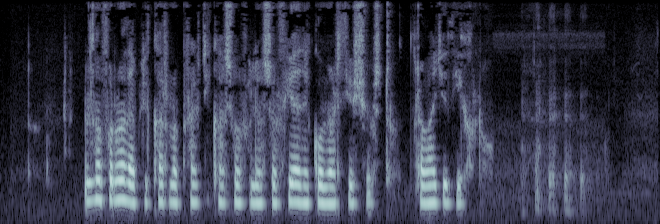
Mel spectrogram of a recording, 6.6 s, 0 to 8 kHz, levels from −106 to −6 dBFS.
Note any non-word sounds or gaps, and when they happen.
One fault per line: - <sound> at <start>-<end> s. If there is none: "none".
- laugh at 5.2-6.0 s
